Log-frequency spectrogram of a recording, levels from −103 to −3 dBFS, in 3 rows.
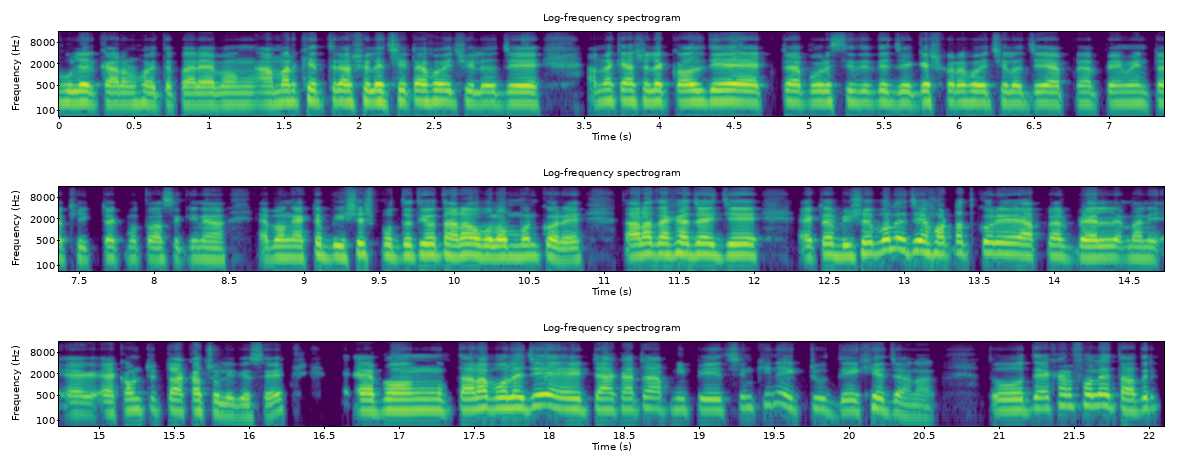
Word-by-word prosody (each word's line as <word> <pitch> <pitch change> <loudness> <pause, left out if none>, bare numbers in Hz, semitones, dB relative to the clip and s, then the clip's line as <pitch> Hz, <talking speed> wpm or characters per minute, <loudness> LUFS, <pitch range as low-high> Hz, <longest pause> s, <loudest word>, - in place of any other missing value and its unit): ভুলের 170 -1 +4
কারণ 155 0 0
হতে 150 -1 -4
পারে 150 0 0
এবং 155 +1 -4 0.2
আমার 170 +2 +1
ক্ষেত্রে 180 -1 -1
আসলে 175 0 +3
যেটা 180 0 0
হয়েছিল 170 -2 -1 0.2
যে 160 0 +5 0.5
আমাকে 185 +1 -2
আসলে 180 0 +2
কল 170 +1 +5
দিয়ে 180 0 +6 0.2
একটা 175 +1 -3
পরিস্থিতিতে 170 0 -3
জিজ্ঞেস 165 +1 0
করা 170 -1 +1
হয়েছিল 165 0 +1
যে, 160 - -1
"আপনার 160 0 -8
পেমেন্টটা 165 -1 -3
ঠিকঠাক 160 +1 -6
মত 160 - -11
আছে 155 - -9
কিনা?" 160 -1 -3 0.3
এবং 170 +1 0
একটা 165 +4 -2
বিশেষ 200 +4 +1
পদ্ধতিও 185 +2 +1
তারা 190 +2 +6
অবলম্বন 175 +1 +3
করে। 145 -1 +3 0.4
তারা 185 +3 +6
দেখা 200 +1 +4
যায় 200 -1 +4
যে 195 - +6 0.5
একটা 195 - -1
বিষয় 210 +4 +1
বলে 265 +2 +5
যে, - - +8
"হঠাৎ 205 +2 -1
করে 215 -1 +3 0.2
আপনার 180 -1 -3
বেল 165 0 +5 0.2
মানে 160 -1 -3 0.2
এ - - 0 0.2
অ্যাকাউন্টে 190 +4 -3
টাকা 185 0 +1
চলে 150 -4 -3
গেছে" 135 +1 -6 0.7
এবং 190 +1 +2 0.4
তারা 200 +3 +5
বলে 220 0 +5
যে, 255 - +5 0.2
"এই 200 - +1
টাকাটা 200 +2 -2
আপনি 200 0 -12
পেয়েছেন 190 +3 -6
কিনা, 270 +3 -12
একটু 210 +2 -13 0.2
দেখে 180 +5 -2
জানান।" 130 -5 -11 0.4
তো - - -4 0.2
দেখার 250 +4 -3
ফলে 260 0 +3
তাদেরকে 210 +5 -3
175 Hz, 185 wpm, -22 LUFS, 165-195 Hz, 0.7 s, যে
